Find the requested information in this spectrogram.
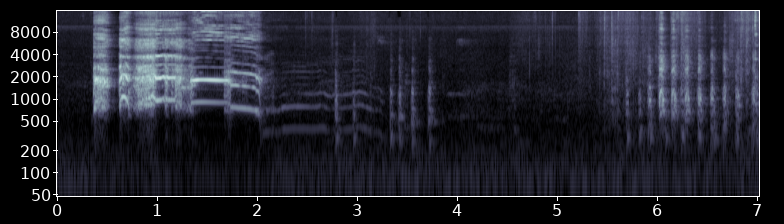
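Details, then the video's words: Chicken crowing in the morning in the countryside: one loud, harsh, harmonic-rich crow of about one and a half seconds, falling into a thinner drawn-out tail, followed by a run of quick clucking notes near the end. "Tiếng Gà Gáy Buổi Sáng Ở Vùng Quê | The sound of chicken crowing in the morning in my hometown"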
